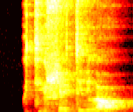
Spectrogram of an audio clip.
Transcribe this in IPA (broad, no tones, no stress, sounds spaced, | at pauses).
tʲ o ɬ e t i l ɒ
